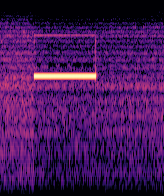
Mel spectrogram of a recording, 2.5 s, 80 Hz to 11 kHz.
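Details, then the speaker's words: Audi A6 after replacing the brake fluid reservoir and level sensor: repeated high-pitched one-second beeps of the low brake fluid warning at start-up, confirming the new sensor detects low level. "See the brake fluid beeps. So, for now, it works with a low level."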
